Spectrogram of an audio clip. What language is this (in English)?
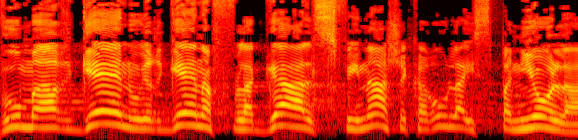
Hebrew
